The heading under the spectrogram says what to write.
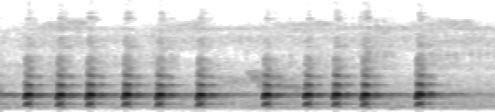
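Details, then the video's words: Repeated loud kuk calls from a North American pileated woodpecker, a dozen clipped notes in slightly uneven rhythm with a brief break midway. "Pileated Woodpecker Sounds: Call, Drumming, Mating Voice & More Explained!"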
